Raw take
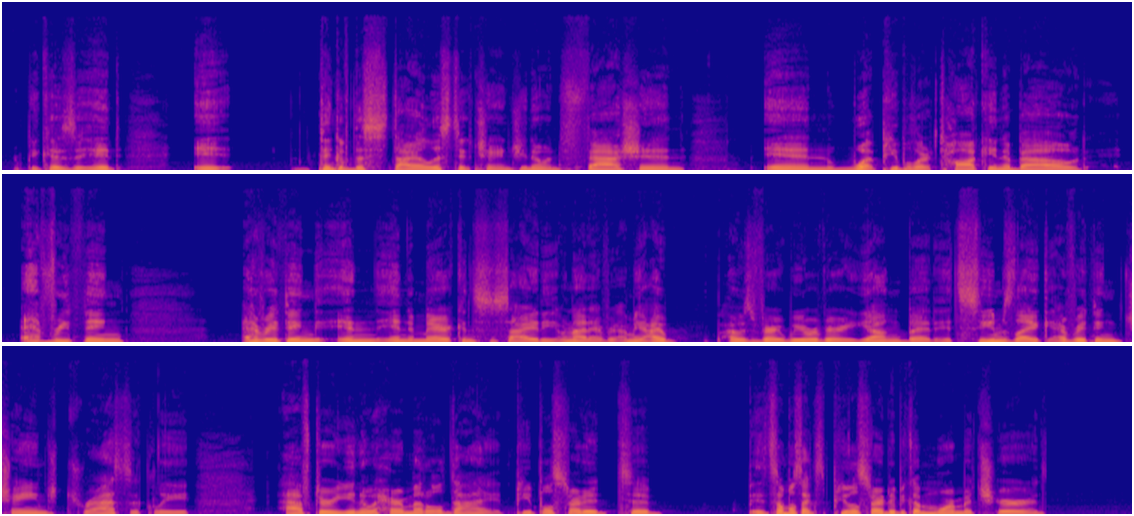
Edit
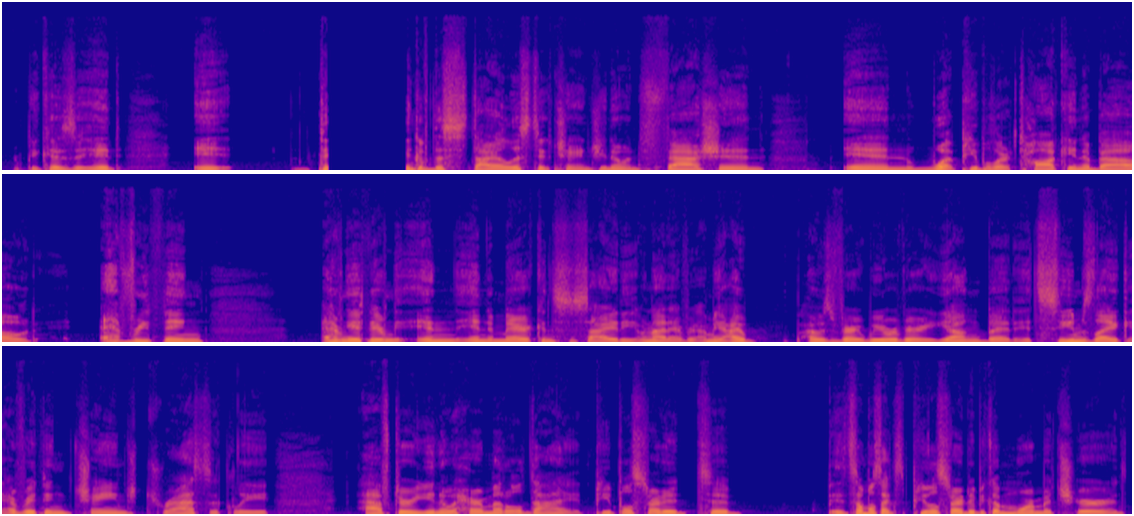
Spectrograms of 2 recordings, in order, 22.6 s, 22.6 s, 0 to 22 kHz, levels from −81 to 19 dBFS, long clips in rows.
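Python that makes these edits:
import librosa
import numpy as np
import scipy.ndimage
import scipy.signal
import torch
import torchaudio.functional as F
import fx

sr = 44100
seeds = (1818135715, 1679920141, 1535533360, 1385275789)

y = fx.edit(x, sr, fx.insert_silence(at_s=2.17, length_s=0.53),
    fx.reverse_span(start_s=9.27, length_s=0.29), tone=tone)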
